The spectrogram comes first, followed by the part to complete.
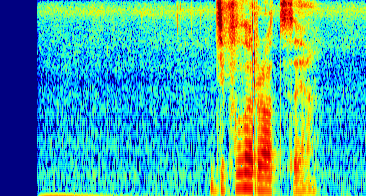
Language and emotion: Russian, neutral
